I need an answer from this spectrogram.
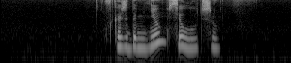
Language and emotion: Russian, positive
